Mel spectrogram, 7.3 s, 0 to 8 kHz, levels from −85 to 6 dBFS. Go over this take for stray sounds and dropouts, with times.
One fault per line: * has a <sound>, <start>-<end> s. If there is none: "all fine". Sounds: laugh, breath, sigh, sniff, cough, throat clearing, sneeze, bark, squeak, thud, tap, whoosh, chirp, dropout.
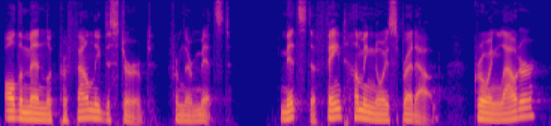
all fine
